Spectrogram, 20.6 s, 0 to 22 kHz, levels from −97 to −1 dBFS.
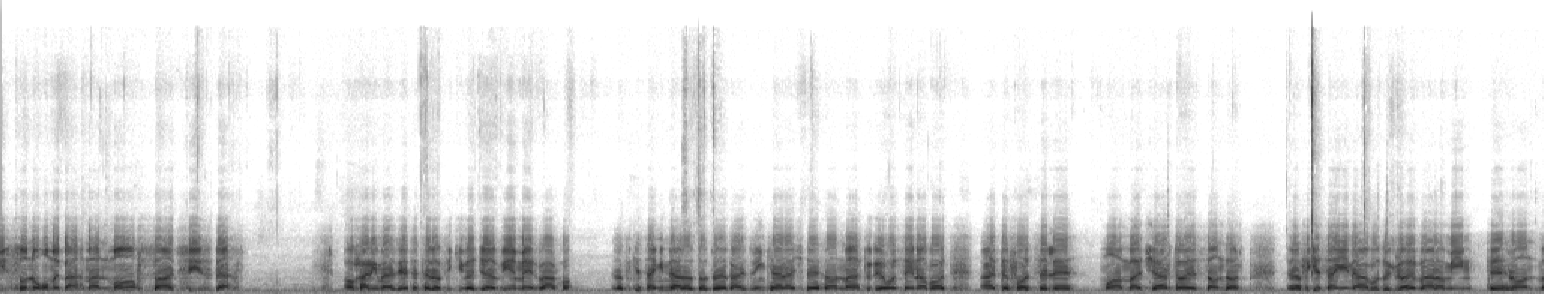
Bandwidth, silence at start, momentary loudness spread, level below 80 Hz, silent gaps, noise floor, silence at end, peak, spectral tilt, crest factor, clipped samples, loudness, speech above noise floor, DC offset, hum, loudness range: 18.5 kHz; 0 s; 6 LU; -58 dBFS; none; -45 dBFS; 0 s; -2 dBFS; -3.5 dB/octave; 18 dB; under 0.1%; -20 LUFS; 25 dB; under 0.1%; none; 3 LU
